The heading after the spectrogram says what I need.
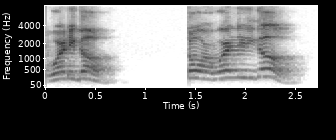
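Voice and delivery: mock urgent call. Retelling Steve calling to Thor.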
